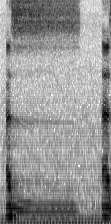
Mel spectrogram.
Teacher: kalau Az ini tidak mengalir ya udaranya tapi ada terdengar suara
